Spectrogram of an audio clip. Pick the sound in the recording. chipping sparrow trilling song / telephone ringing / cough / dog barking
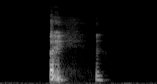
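cough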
